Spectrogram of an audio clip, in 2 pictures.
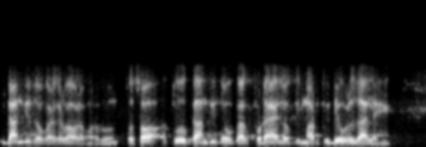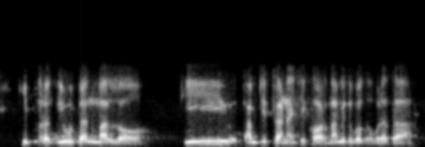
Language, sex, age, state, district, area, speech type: Goan Konkani, male, 45-60, Goa, Bardez, urban, conversation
